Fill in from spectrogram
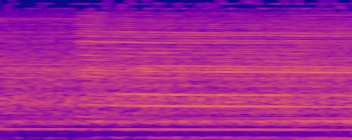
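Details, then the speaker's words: Router cutting along a template, with the router wanting to take off, fed nice and slow: high steady whine rising into a rougher cutting tone as the bit bites; normal cutting. "so it's called running with the brain the router will want to take off so I want to make sure I hold this fine cut now I can come back I'm going to pull it in let it fall again Ferry nice and slow"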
